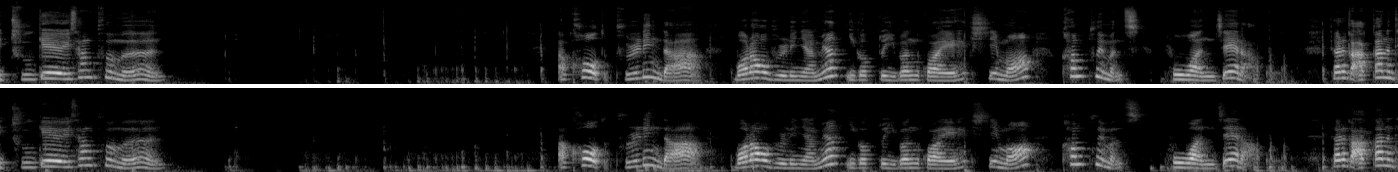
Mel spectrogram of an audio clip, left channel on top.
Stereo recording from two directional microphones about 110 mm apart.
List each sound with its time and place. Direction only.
0.0 s speech: 10° left (ahead or behind)
5.5 s speech: 10° left (ahead or behind)
9.2 s speech: 65° left (ahead or behind)
9.6 s speech: 10° left (ahead or behind)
